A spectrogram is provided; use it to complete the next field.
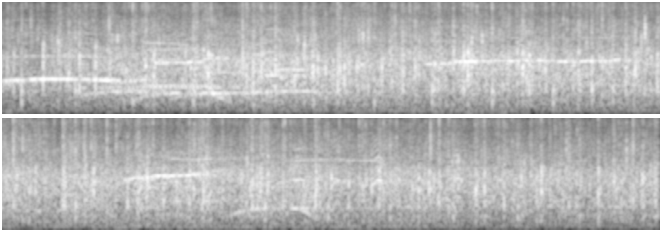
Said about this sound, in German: Jetzt bitte euer Applaus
